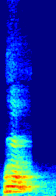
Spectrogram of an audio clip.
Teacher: रा की साउंड पूरी आएगी, पा की आधी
